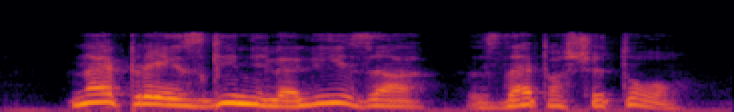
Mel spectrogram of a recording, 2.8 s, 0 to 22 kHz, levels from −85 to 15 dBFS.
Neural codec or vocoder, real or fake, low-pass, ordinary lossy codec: codec, 16 kHz, 4 kbps, FunCodec, trained on Chinese and English, 50 frames a second; fake; 7.2 kHz; none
